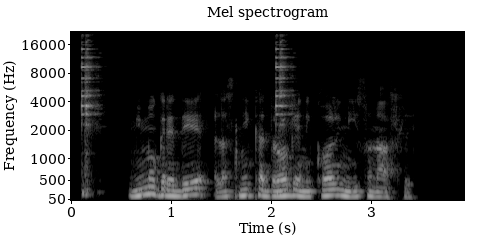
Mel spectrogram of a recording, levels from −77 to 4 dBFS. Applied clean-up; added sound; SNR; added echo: neural mask model Resemble Enhance denoiser.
